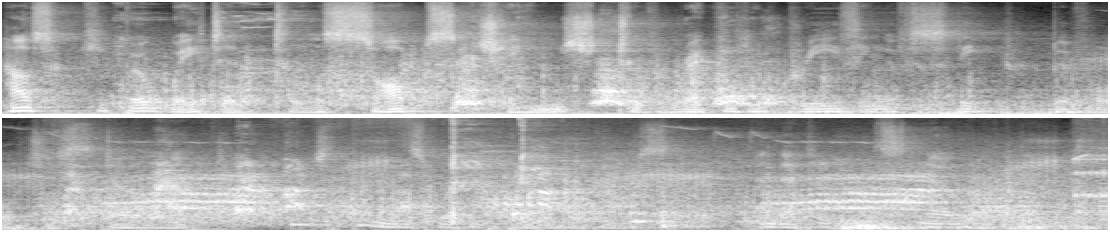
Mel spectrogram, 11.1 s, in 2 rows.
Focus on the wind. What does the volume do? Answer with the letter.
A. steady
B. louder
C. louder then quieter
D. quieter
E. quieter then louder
A.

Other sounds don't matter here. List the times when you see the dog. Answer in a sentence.
You can hear the dog from 2.2 to 4.0 s and from 5.8 to 7.7 s.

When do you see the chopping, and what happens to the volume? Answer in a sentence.
You can't hear the chopping here.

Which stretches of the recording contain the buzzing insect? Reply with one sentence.
You can hear the buzzing insect from 8.7 to 11.0 s.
